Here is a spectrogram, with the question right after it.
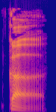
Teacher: બાળ દોસ્તો, અહીં આપેલ કોષ્ટકમાં જુઓ. ક વ્યંજન કંઠમાંથી નીકળે છે અને ઓછા પ્રાણવાયુની જરૂર પડે છે, તેથી ક એ અલ્પપ્રાણ છે.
